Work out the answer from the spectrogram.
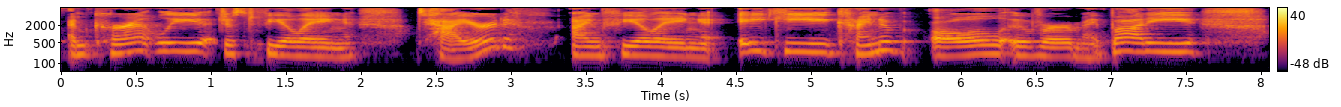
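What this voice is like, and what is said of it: Scratchy, sore voice. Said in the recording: “You can hear in my voice, I just have a scratchy voice. It's sore and I'm having to clear my throat a lot.”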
